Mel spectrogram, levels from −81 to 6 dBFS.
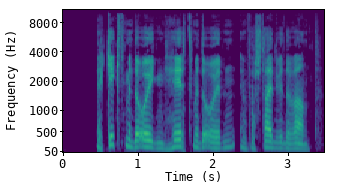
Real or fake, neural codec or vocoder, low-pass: real; none; 9.9 kHz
